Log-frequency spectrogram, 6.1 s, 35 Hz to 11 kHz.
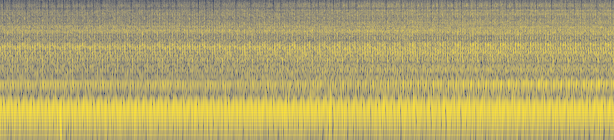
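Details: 1HDFT diesel at idle: a loud, fast, even metallic rattle of about three per second, steady throughout, from the front of the engine; source unknown, timing gear or injection pump suspected.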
